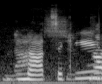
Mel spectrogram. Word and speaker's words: Natsuki: Oh and I suppose Natsuki is that how to pronounce someone's got to let me know what is it which one is it Natsuki it's not Sookie I wish to destroy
